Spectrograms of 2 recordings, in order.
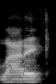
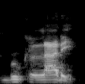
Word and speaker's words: Bruichladdich: This is the pronounced Bruichladdich. Bruichladdich. The Bruichladdich. It's not Laddick. It's Bruichladdich. Bruichladdich.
